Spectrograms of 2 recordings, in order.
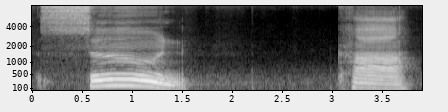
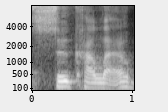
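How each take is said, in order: First: The first gamma is said as an n sound. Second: The first gamma is said as a g sound. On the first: The speaker calls it right. "You would pronounce this as soon kaleo" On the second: The speaker calls it wrong. "Wouldn't you pronounce this as sugkaleo? But you don't"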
